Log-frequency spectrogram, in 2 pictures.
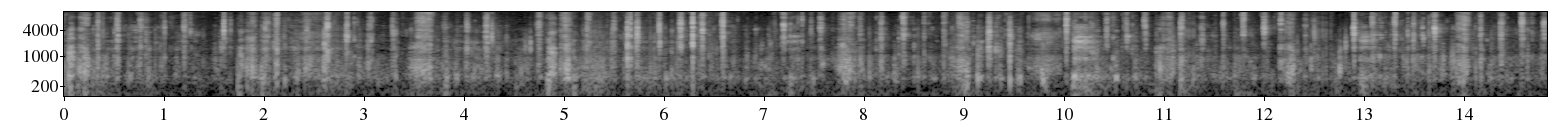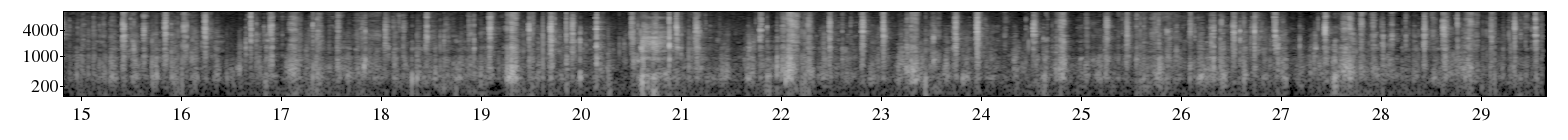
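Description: Close-miked eating sounds: chewing and mouth noises, heard as a dense, irregular run of small clicks and smacks.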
